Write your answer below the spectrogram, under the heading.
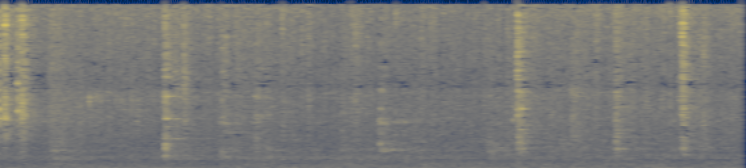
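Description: Egg and food sizzling on a hot steel flat-top griddle, with several sharp clinks of a metal spatula and bowl against the plate.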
